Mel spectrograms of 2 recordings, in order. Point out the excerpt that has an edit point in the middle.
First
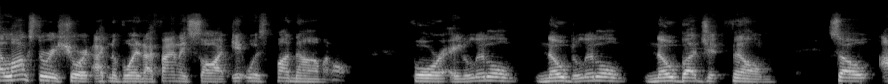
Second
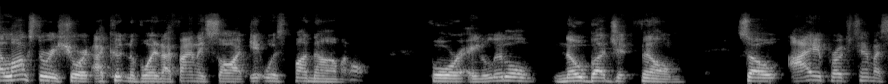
first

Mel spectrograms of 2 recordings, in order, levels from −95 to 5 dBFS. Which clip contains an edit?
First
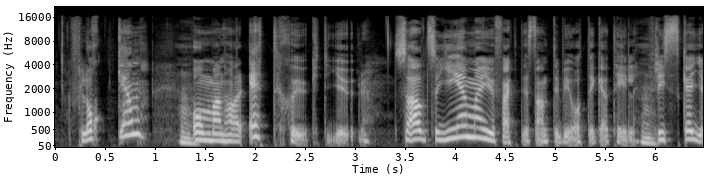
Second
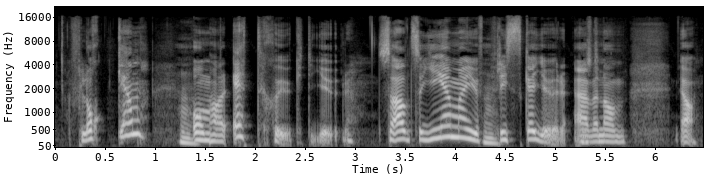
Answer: second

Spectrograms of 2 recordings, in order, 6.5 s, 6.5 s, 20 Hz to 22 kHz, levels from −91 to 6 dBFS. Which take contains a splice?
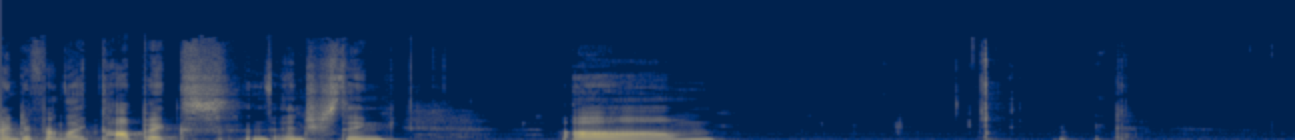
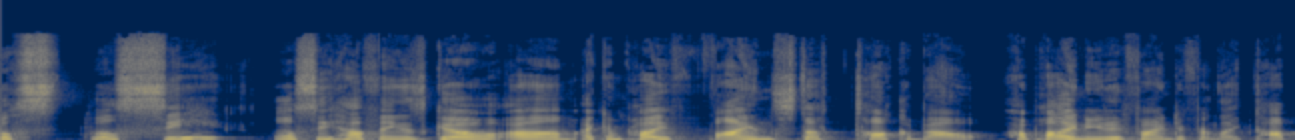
first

